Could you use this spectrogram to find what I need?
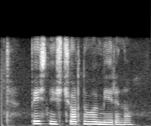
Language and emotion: Russian, neutral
